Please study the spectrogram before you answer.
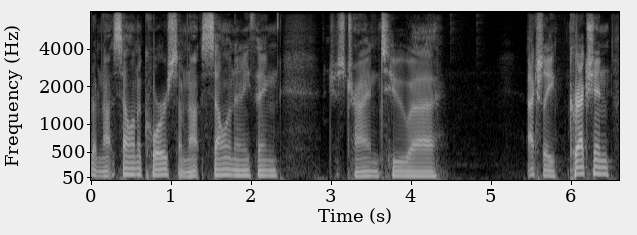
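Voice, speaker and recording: A man in his thirties hosting a live stream, talking in a relaxed, chatty way with lots of fillers. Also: sits low, no echo, studio quality. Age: 30s. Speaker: livestream host. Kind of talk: casual live-stream chat.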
